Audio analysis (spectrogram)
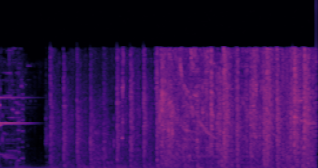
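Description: A double-barrel shotgun firing in the game XDefiant, heard as a burst of loud, dense gunfire and blasts that runs continuously and close, with no voices over it.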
